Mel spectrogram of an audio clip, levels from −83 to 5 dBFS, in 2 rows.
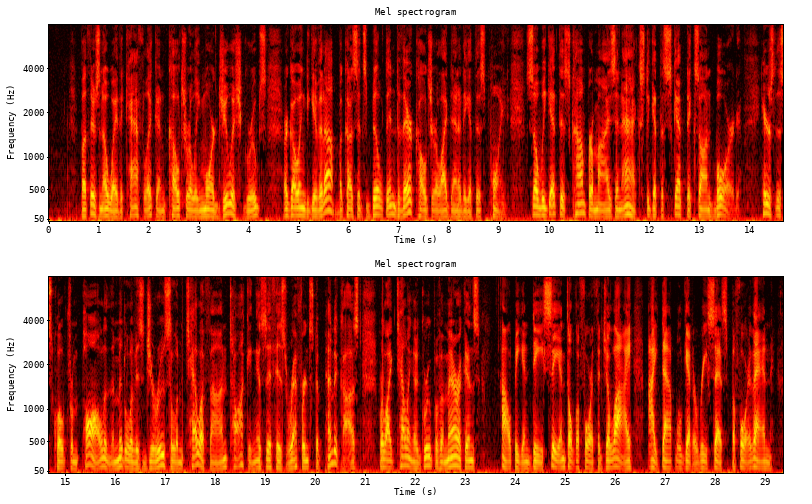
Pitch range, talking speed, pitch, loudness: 95-120 Hz, 170 wpm, 105 Hz, -21 LUFS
